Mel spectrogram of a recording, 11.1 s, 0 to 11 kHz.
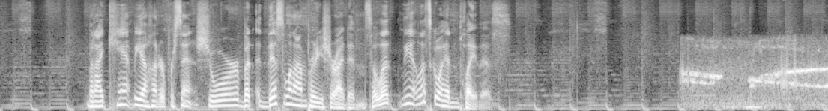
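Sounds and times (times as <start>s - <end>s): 
steady rhythmic low thumps: 0.0s - 9.9s
speech: 1.2s - 6.8s
ambulance siren wailing: 9.1s - 11.0s.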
